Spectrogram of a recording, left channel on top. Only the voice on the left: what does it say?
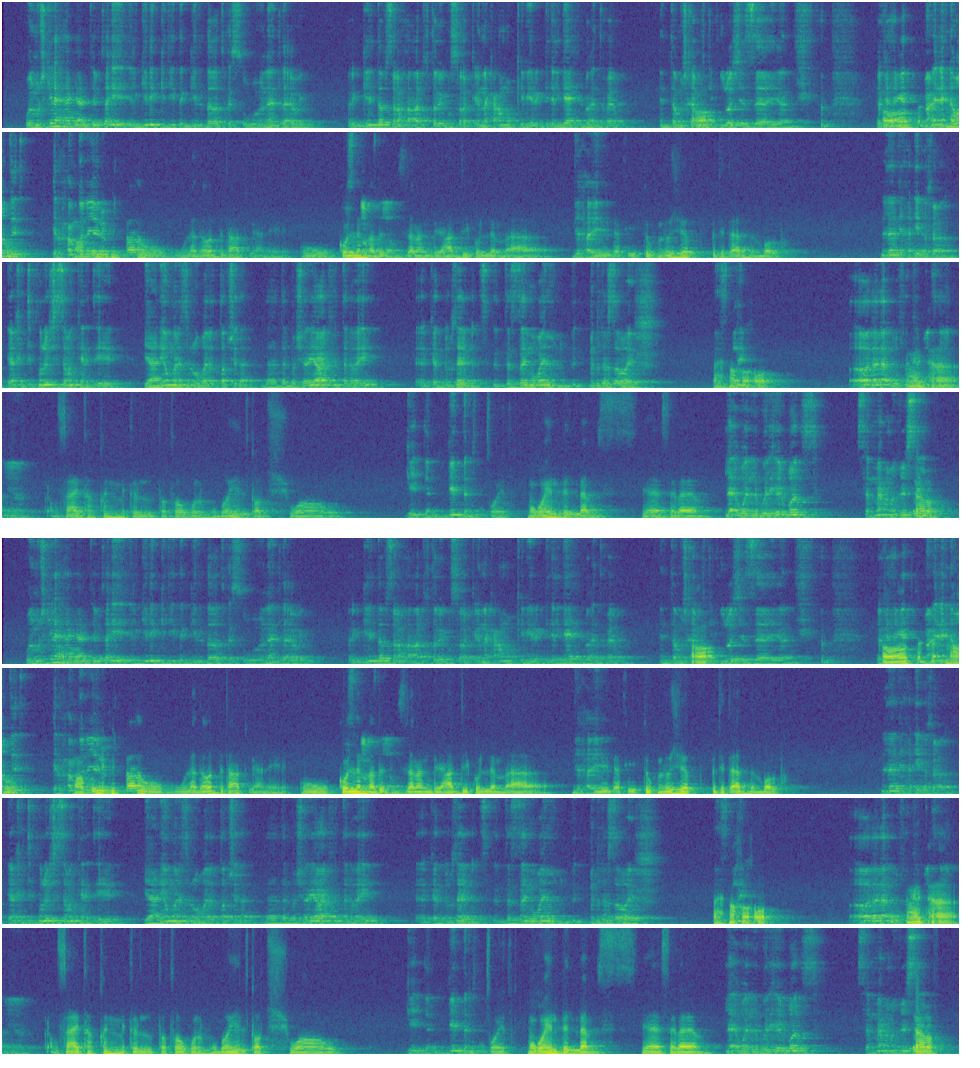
والمشكله حاجه
يعني انت بتلاقي الجيل الجديد الجيل ده تحسه نادل قوي فالجيل ده بصراحة عارف انت بيبص لك كأنك عمه الكبير الج- الجاهل بقى انت فاهم انت مش خبير
تكنولوجيا ازاي يعني <laughs> ففي
حاجات
مع ان احنا
برضه
الحمد
لله
يعني الواحد
بالظبط
اه
دي حقيقة
لا دي حقيقة فعلا يا اخي التكنولوجيا زمان كانت ايه يعني يوم ما نزل الموبايل التاتش ده ده ده البشرية عارف انت اللي هو ايه آه، كانت خربت انت ازاي موبايل ب- من غير زراير <laughs>
ازاي اه لا لا وفاكر
مثلا آه،
جدا جدا
لا وال... والايربودز سماعة من غير سلك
